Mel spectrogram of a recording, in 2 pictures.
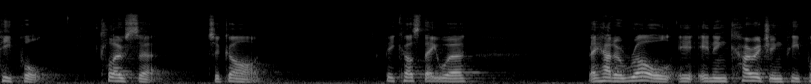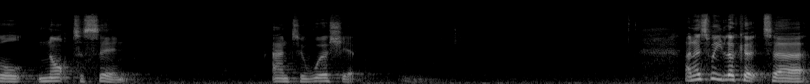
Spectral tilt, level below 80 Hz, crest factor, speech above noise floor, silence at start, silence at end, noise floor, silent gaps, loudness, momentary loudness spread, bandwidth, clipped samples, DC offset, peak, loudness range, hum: -4.5 dB/octave; -64 dBFS; 22 dB; 31 dB; 0 s; 0 s; -64 dBFS; none; -33 LUFS; 15 LU; 12 kHz; under 0.1%; under 0.1%; -14 dBFS; 8 LU; none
